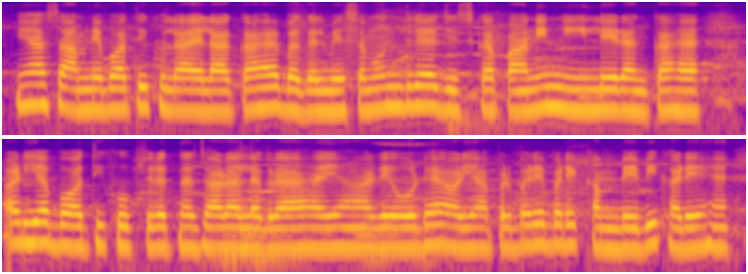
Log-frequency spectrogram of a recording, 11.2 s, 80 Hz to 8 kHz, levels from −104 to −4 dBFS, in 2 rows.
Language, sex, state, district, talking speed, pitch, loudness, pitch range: Hindi, female, Bihar, Araria, 200 wpm, 195 Hz, -18 LUFS, 185-205 Hz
